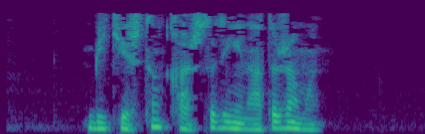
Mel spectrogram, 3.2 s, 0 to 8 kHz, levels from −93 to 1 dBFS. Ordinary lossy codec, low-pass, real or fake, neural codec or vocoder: MP3, 24 kbps; 7.2 kHz; real; none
